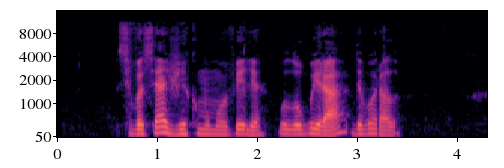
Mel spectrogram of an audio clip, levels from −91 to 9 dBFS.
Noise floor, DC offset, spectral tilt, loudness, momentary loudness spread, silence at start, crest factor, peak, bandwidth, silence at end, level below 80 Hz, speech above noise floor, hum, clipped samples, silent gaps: -79 dBFS; under 0.1%; -6.5 dB/octave; -28 LUFS; 9 LU; 0.6 s; 22 dB; -6 dBFS; 11.5 kHz; 0.9 s; -68 dBFS; 51 dB; none; under 0.1%; none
